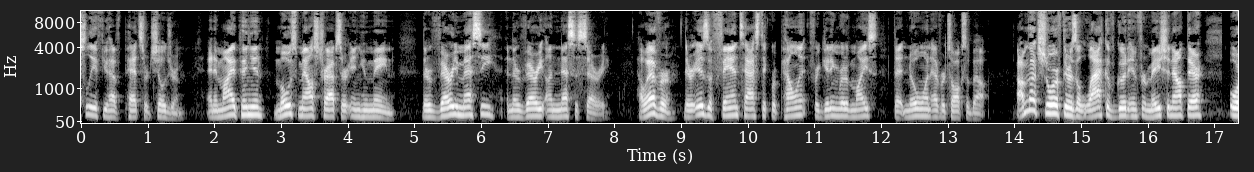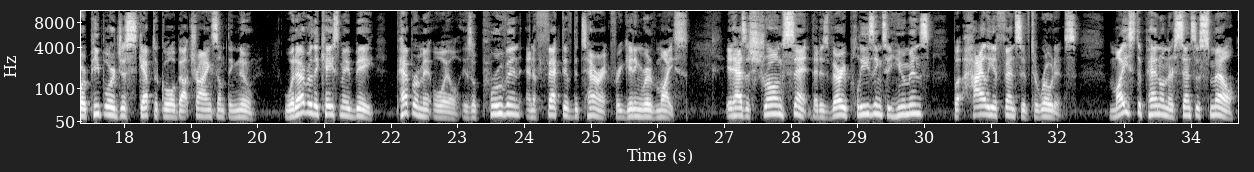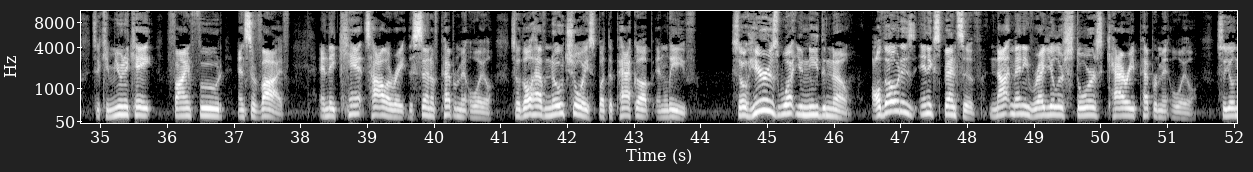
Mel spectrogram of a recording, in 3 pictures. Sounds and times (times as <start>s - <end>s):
Speech: 0.0s - 52.0s.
